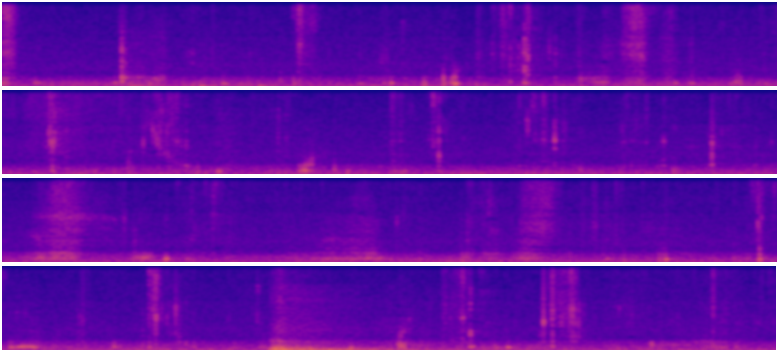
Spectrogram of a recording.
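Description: Close-miked eating of soft cream-filled sponge cake: moist chewing with many small mouth clicks, and a dull thump a couple of seconds before the end.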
